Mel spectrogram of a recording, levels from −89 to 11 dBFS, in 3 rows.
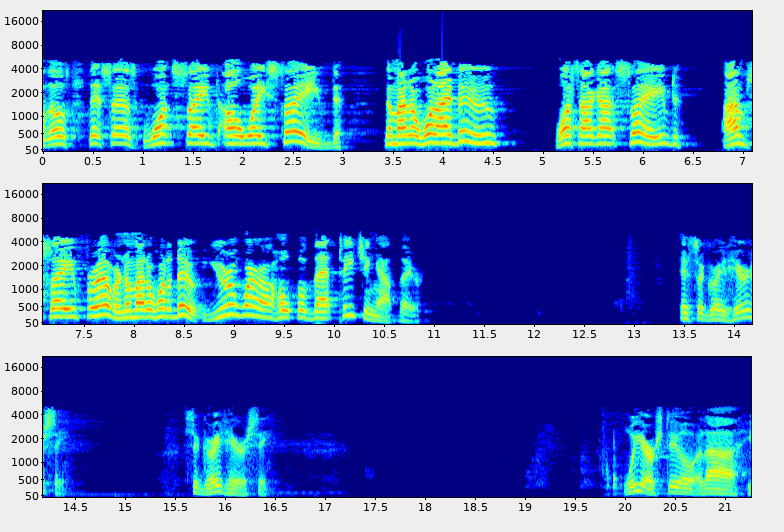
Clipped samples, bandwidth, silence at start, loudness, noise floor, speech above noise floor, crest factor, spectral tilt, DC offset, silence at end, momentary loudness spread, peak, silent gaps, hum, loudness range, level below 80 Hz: under 0.1%; 5.4 kHz; 0 s; -18 LUFS; under -90 dBFS; over 72 dB; 20 dB; -1 dB/octave; under 0.1%; 0 s; 17 LU; 0 dBFS; 11.88-11.98 s, 12.48-12.52 s, 12.59-12.63 s, 18.11-18.15 s; none; 18 LU; -72 dBFS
